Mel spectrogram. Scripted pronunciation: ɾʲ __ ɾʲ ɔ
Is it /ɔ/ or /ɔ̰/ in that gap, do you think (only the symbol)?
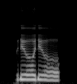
ɔ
